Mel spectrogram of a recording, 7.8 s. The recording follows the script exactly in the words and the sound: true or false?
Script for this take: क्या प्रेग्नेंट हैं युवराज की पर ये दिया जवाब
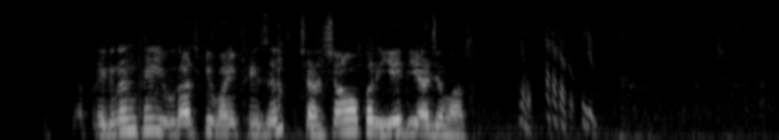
false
